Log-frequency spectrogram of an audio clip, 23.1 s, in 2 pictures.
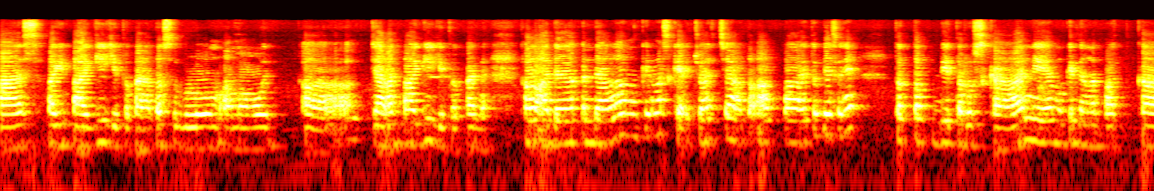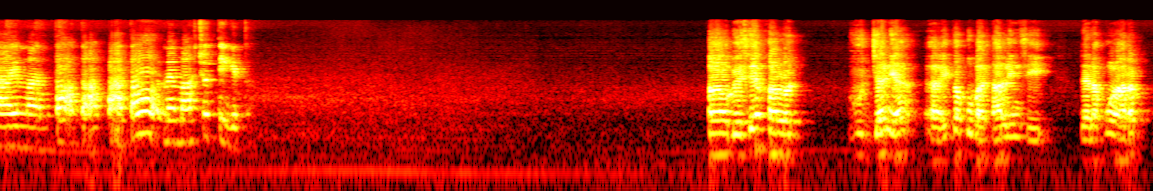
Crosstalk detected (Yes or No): No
